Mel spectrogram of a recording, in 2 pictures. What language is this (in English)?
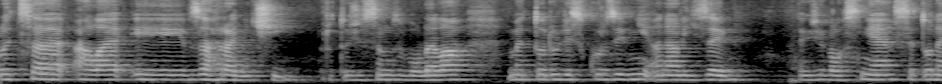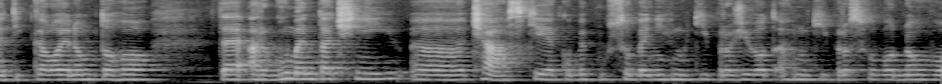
Czech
